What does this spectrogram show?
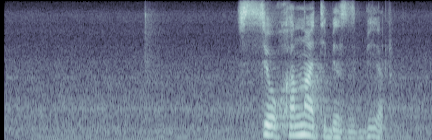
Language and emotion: Russian, angry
